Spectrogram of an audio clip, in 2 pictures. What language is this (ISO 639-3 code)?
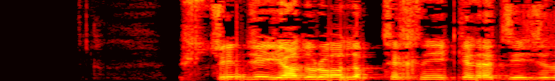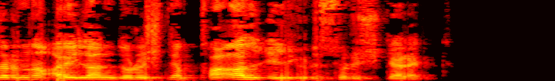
uig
